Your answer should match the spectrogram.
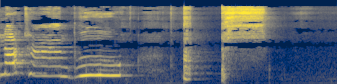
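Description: A young child's high-pitched, drawn-out sung "aaah", wavering in pitch for about a second and a half, then a short breathy hiss about three seconds in.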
